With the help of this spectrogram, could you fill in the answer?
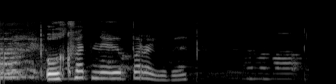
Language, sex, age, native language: Icelandic, female, 9, Icelandic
